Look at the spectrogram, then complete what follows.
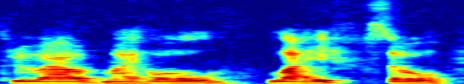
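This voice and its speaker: Woman, low-pitched, raised in Papua New Guinea, podcast guest, hesitant, reflective. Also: slow, lo-fi sound. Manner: thoughtful, with frequent hesitations and restarts; lively when acting out conversations. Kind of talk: casual interview talk.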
